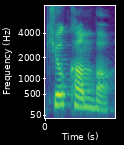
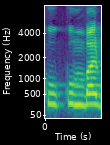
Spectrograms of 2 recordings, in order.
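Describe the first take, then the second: First: The word begins with a kyoo sound. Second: The word begins with a plain koo sound. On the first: The speaker calls it right. "ये word है क्यूकम्बर" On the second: The speaker calls it wrong. "इसे कुकुम्बर नहीं बोलना है"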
